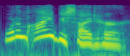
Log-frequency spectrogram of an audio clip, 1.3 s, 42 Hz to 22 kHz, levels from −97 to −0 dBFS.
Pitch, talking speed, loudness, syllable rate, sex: 215 Hz, 230 wpm, -14 LUFS, 5.9 syllables/s, male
